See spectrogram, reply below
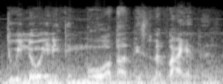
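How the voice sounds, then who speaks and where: A man playing a serious, gravelly-voiced squadmate in a video game. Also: on the low side, little pitch movement, fast, noisy background, lightly acted. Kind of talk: scripted game acting. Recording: loud music bed.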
